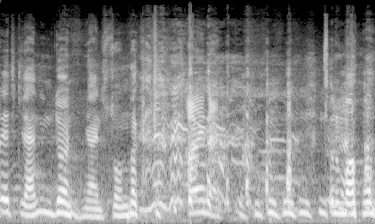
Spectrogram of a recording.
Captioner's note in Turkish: kahkaha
